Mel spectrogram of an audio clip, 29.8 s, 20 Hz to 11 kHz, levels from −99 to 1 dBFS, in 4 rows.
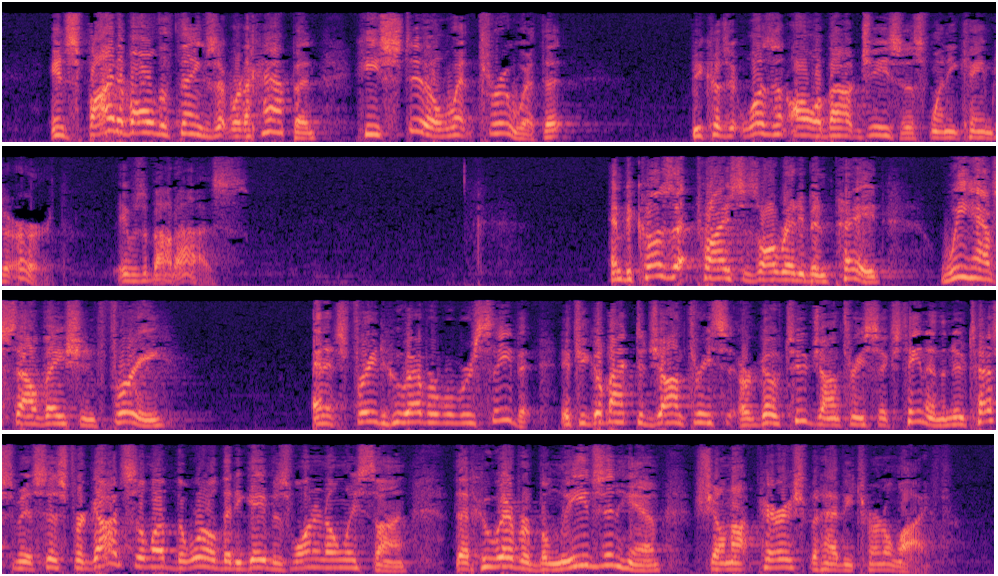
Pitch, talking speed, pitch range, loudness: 185 Hz, 190 wpm, 150-210 Hz, -23 LUFS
